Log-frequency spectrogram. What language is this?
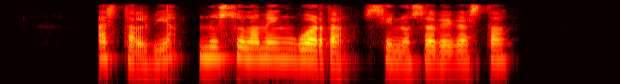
Catalan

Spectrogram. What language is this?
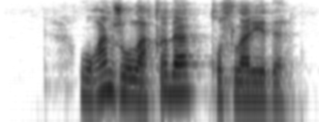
Kazakh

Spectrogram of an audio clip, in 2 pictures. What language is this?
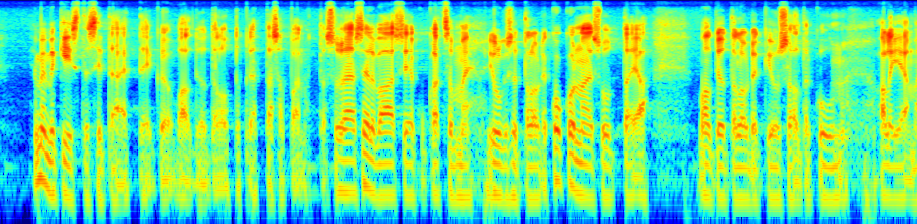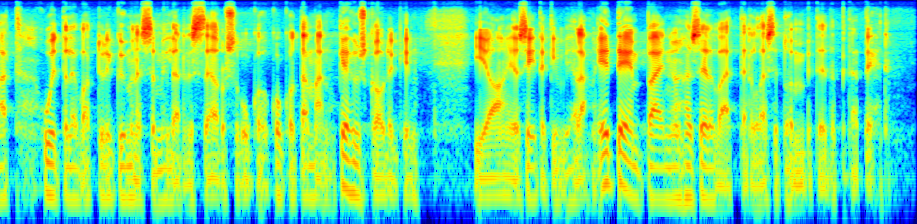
Finnish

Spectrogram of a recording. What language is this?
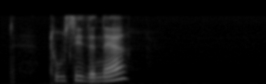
Norwegian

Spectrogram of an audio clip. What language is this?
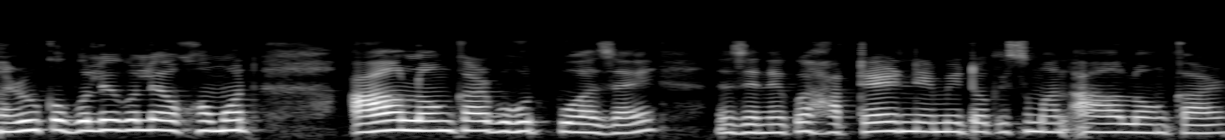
Assamese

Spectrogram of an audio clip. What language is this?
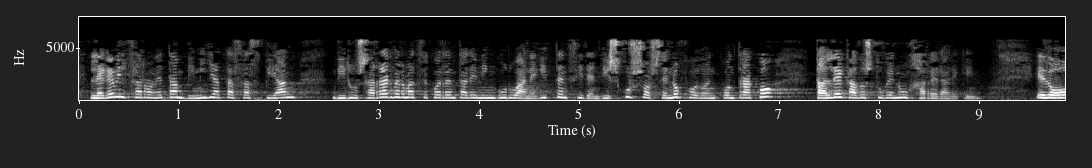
Basque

